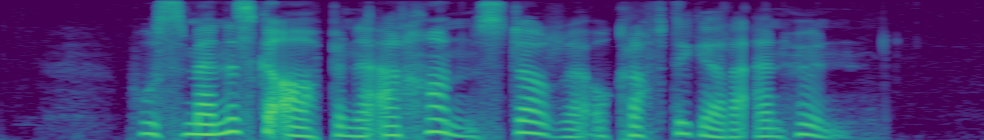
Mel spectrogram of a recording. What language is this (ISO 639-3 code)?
nor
